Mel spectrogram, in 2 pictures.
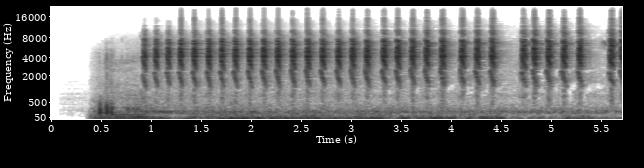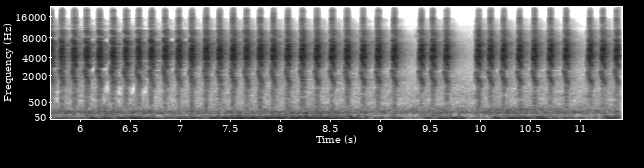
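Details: Young collared kingfisher calling steadily: a long run of harsh, high, clipped notes at about three or four per second, broken by a few short pauses, with a faint low hum underneath.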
